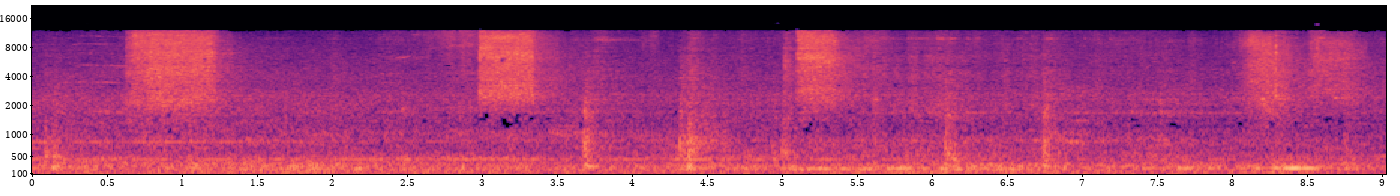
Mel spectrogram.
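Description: Indian Railways locomotive-hauled express train pulling along a platform. A steady low rumble runs under wheels clacking over rail joints, broken by four short, loud bursts of hiss spread through.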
